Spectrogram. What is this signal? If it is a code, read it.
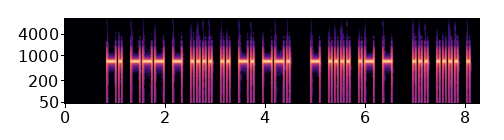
Morse code, heard as a keyed tone, about 20 wpm, 700 Hz. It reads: NOTHING THAT SHE
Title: Sentences from Top 1100 Words 20wpm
